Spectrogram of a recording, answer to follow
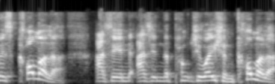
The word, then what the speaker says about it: Kamala: Oh no, listen, her name's not Kamala. Amy? No, not that. Or forget that. I'll vote for Trump. At least you can get his name right. But Kamala Harris, that's how you pronounce it.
